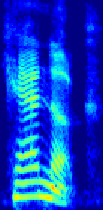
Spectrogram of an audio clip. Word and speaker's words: Canucks: as it were uh Lura Williams it is pronounced canuk Canucks canuk thank you very much the Canucks shanuk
